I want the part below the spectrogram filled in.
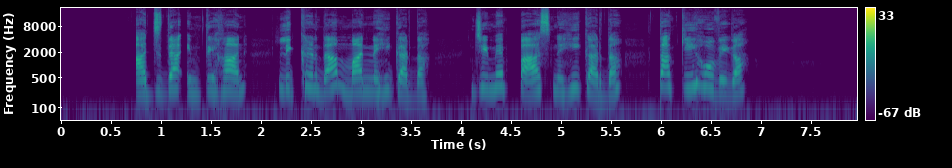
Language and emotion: Punjabi, fearful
